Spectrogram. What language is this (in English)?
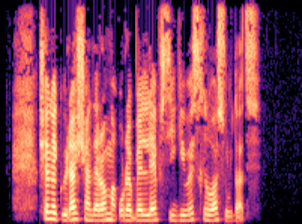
Georgian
